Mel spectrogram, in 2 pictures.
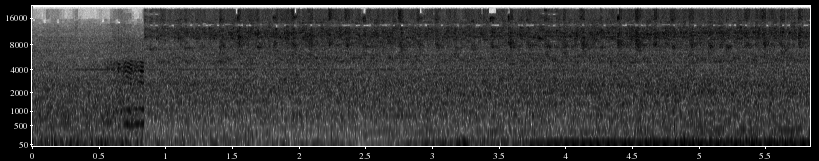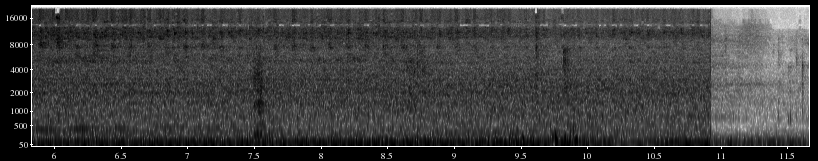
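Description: A truck carrying a Cirrus 820 camper engine-rumbles steadily while backing in, a low continuous drone that swells after a few seconds, with a faint honk-like tone and background noise.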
